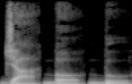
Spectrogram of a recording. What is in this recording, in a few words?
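"jabobu", concatenated syllables; Affixing experiment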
